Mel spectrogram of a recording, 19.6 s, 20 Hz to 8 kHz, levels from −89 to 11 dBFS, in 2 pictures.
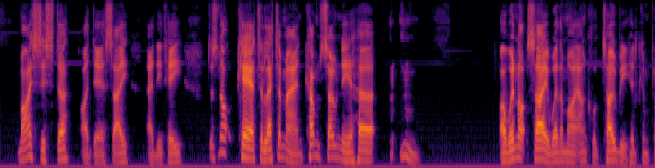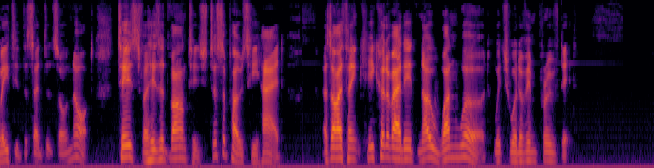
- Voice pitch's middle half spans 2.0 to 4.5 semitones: No, average, 5.1 semitones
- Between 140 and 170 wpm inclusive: Yes, average, 160 wpm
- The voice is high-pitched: No, low, 125 Hz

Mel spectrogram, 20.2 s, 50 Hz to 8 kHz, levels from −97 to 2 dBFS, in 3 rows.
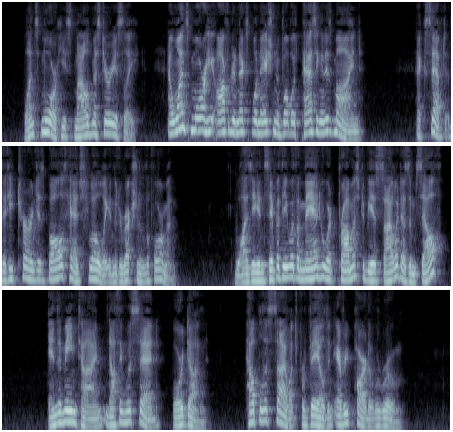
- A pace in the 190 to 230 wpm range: Yes, average, 195 wpm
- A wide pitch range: Yes, wide, 6.6 semitones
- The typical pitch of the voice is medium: Yes, medium, 155 Hz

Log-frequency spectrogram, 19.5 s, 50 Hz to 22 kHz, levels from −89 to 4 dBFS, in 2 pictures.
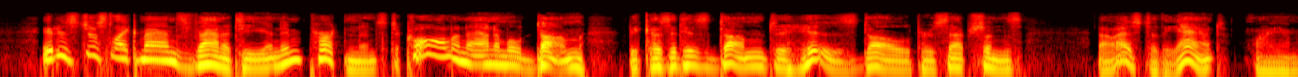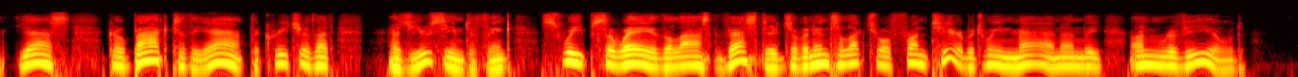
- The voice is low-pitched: Yes, low, 125 Hz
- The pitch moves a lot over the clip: Yes, wide, 5.7 semitones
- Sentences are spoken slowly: No, average, 165 wpm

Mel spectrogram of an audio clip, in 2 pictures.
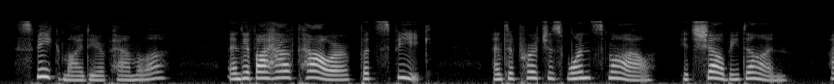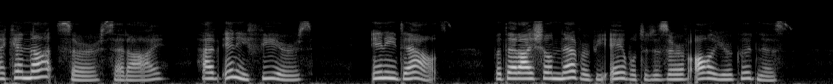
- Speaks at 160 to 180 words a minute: No, average, 150 wpm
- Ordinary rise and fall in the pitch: Yes, average, 4.3 semitones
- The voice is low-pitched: No, very high, 260 Hz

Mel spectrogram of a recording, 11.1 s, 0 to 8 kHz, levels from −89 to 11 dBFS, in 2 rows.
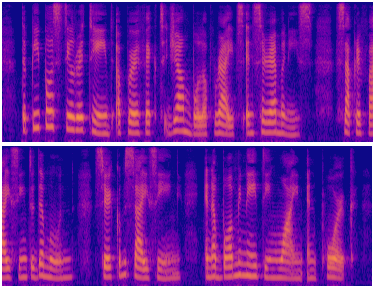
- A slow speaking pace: Yes, slow, 115 wpm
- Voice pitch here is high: Yes, high, 205 Hz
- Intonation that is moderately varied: Yes, average, 3.0 semitones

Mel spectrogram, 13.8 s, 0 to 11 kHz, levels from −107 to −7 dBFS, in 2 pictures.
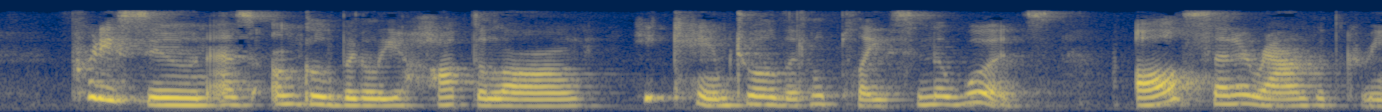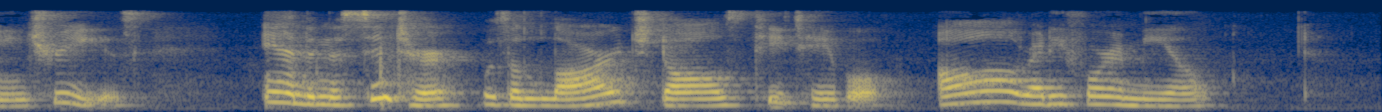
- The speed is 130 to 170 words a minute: Yes, average, 160 wpm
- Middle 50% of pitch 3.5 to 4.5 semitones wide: Yes, average, 3.9 semitones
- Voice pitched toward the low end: No, high, 220 Hz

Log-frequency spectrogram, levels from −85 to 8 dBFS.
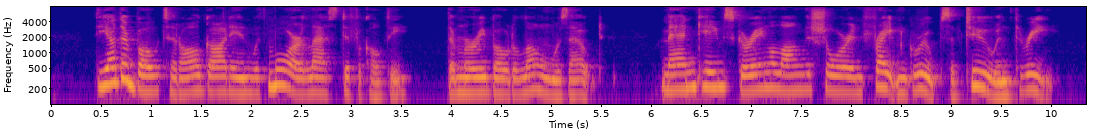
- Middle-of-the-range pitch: Yes, medium, 175 Hz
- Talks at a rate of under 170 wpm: No, average, 180 wpm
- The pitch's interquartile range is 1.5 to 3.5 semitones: No, average, 4.1 semitones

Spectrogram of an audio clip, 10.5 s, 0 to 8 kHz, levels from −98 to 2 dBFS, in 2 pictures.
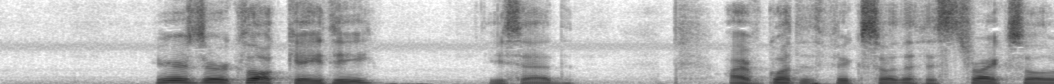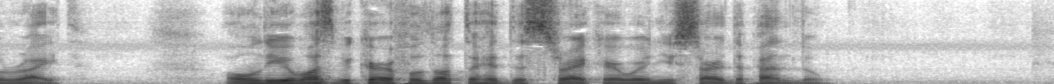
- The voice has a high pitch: No, low, 120 Hz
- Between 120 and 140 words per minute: No, average, 175 wpm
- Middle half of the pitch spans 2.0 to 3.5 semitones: No, average, 4.9 semitones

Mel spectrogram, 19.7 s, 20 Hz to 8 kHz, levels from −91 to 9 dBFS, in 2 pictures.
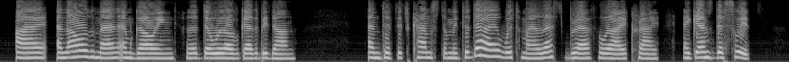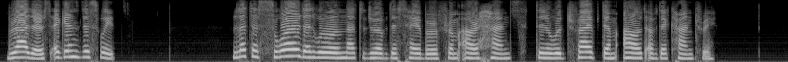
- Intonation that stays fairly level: Yes, narrow, 2.2 semitones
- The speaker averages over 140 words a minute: Yes, average, 170 wpm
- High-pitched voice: Yes, high, 230 Hz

